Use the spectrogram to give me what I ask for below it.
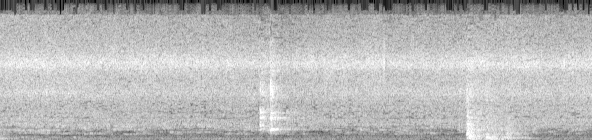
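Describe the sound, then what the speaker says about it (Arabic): Rice with shrimp and roe being stirred in a hot pan after a splash of lemon juice, a steady close sizzle broken by two brief scraping stirs. "ونقلب هذه المكونات مرة كويس لين ما يطلع معايا الأشياء اللي موجودة تحت"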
